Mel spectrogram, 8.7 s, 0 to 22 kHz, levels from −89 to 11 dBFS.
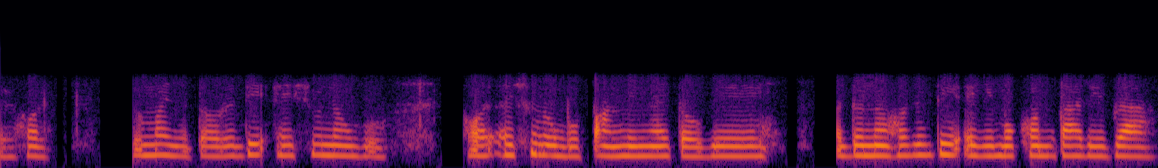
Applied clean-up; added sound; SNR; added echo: none; none; none; none.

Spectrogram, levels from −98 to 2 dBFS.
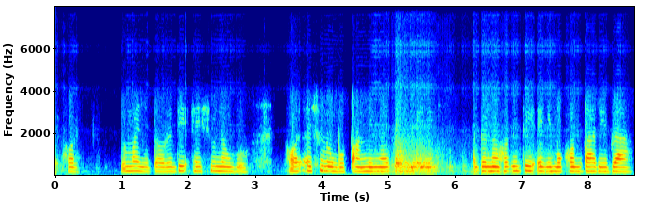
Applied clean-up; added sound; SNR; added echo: neural separator model SepFormer DNS4.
